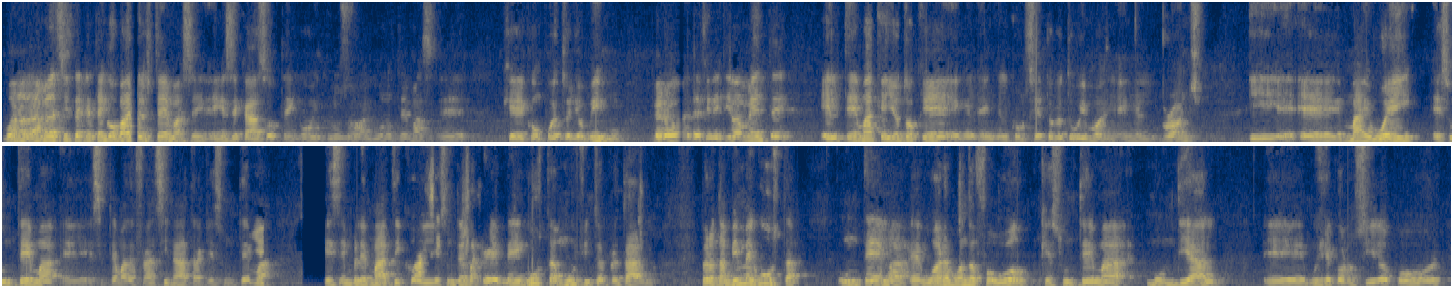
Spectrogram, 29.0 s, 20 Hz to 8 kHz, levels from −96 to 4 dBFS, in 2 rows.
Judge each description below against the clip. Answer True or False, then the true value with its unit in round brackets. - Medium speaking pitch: True (155 Hz)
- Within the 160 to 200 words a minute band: True (185 wpm)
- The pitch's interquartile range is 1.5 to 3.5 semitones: False (4.2 semitones)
